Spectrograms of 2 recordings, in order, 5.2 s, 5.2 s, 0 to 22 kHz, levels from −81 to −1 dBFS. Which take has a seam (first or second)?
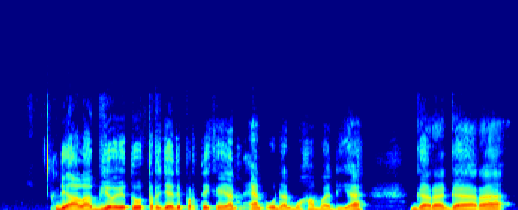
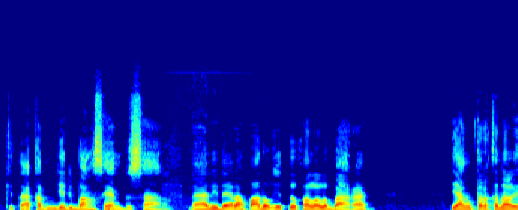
second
